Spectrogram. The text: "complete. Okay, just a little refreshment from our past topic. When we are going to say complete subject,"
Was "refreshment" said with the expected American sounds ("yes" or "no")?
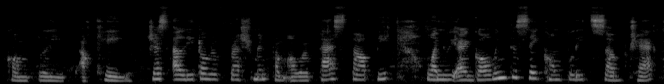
yes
